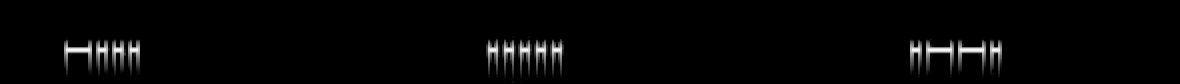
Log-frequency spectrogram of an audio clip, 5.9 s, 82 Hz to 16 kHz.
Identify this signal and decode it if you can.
Morse code, heard as a keyed tone, about 29 wpm, spaced as for 5 wpm, 700 Hz. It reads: B5P
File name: Lesson 36e - BT - Three Characters 30wpm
